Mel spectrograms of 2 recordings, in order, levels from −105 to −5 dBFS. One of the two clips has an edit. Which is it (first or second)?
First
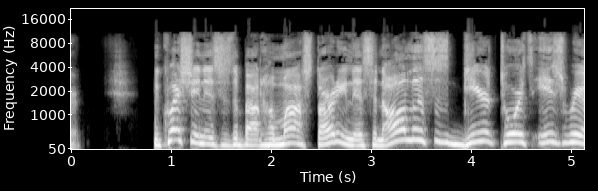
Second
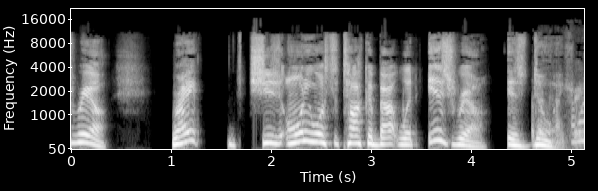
second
